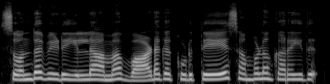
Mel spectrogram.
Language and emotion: Tamil, sad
